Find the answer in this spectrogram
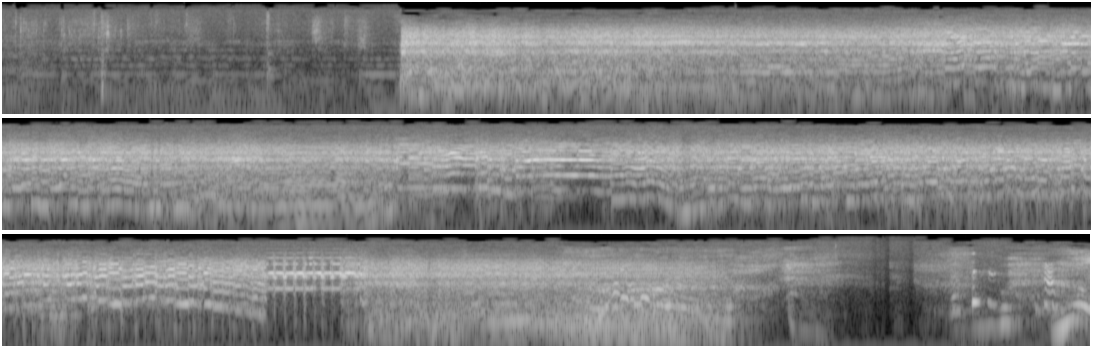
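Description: Electric guitar solo. A few quieter notes open it, then about three seconds in a loud lead line starts, with fast runs and string bends, and it dies away shortly before the end.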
